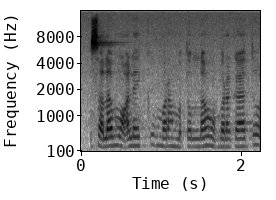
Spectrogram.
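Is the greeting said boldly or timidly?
timidly. The greeting is said timidly, as if held back. The speaker is hiding something and lacks confidence. The speaker calls it wrong. "ada yang kita sembunyikan, itu kan sudah eh, apa namanya tidak sesuai dengan retorika"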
